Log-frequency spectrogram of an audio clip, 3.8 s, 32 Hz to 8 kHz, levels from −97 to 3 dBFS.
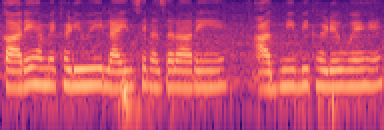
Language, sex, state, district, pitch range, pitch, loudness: Hindi, female, Madhya Pradesh, Bhopal, 200-215 Hz, 210 Hz, -16 LUFS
